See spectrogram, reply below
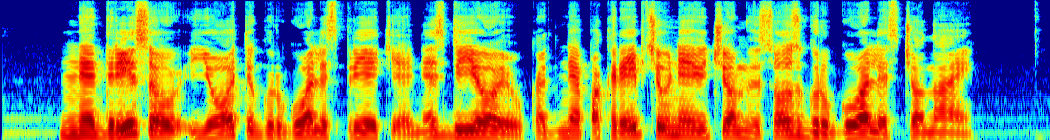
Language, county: Lithuanian, Šiauliai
